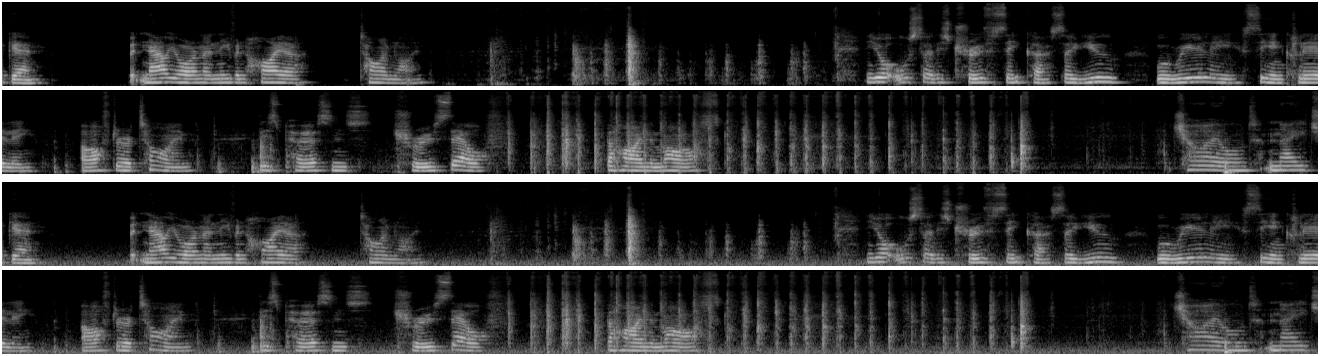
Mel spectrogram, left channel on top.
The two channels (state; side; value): noise; right; rumble, 16 dB below the sound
